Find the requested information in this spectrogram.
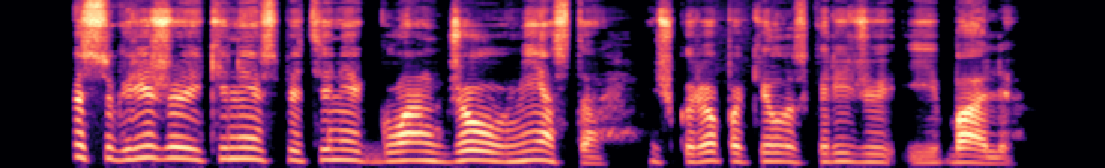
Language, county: Lithuanian, Klaipėda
